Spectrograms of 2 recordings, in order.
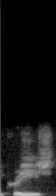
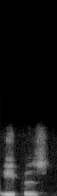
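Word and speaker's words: Ypres: trenches was around the Jeepers area it's pronounced in different ways between the French and the Flemish and the wounds of Belgium that he pries or Ebers was the area that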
